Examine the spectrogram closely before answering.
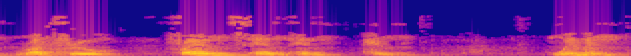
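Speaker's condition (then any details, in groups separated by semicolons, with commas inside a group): Tracheotomy; 8 surgeries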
